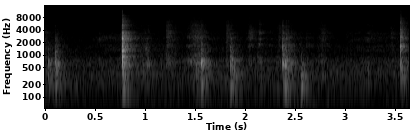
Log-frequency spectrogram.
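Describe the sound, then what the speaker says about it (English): A utensil stirs canned vegetables and meat for shepherd's pie filling in a pot, making roughly eight distinct scraping, clattering strokes at an uneven pace, close and fairly quiet. "Mix these up a bit"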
